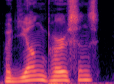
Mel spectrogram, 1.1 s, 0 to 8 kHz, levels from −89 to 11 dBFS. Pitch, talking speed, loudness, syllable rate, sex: 140 Hz, 155 wpm, -16 LUFS, 4.3 syllables/s, male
